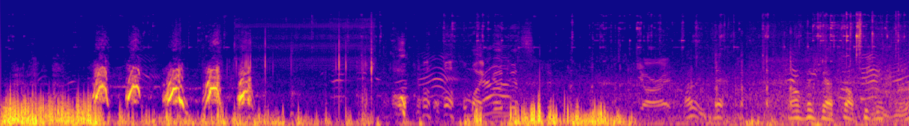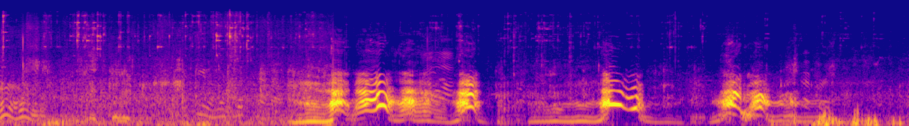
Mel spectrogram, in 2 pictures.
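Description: Dogs bark and yip while playing.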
